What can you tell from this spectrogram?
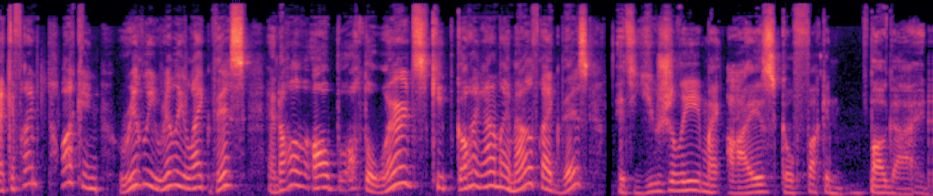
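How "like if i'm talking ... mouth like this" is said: high put-on twink voice, words spilling out fast. A performer shows how his twink voice sounds, in twink voice. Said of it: "my twink voice sounds a lot like this".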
